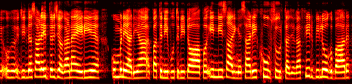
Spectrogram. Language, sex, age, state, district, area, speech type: Dogri, female, 18-30, Jammu and Kashmir, Samba, rural, spontaneous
